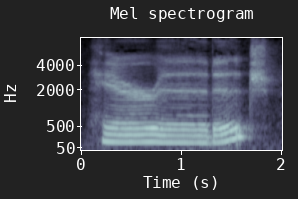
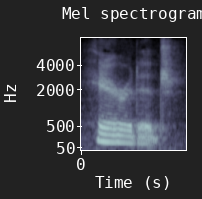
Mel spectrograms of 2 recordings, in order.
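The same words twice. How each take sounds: First: The word is said slowly. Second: The word is said at normal speed. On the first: "practicing it slowly" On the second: "speed it up"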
